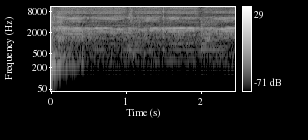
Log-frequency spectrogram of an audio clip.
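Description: Near silence on an isolated lead-vocal track between sung lines: a male voice's note fades out right at the start, leaving only faint, steady tones.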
